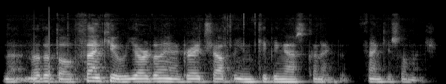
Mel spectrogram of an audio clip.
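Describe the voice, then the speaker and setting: A man's voice: medium pitch, flat delivery, moderate pace, a bit bright, poor audio. A man speaking as a guest on an online call, in a polite, conversational way. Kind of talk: casual video-call conversation.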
